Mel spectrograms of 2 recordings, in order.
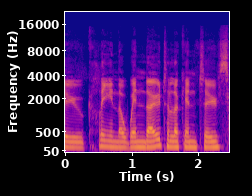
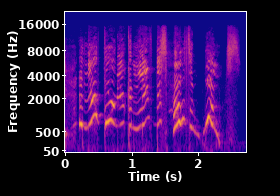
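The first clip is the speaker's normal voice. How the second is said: very high squealing diva; Miss Piggy voice. Retold or imitated. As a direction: spit it back like a furious pig diva. Piggy line in exchange.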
